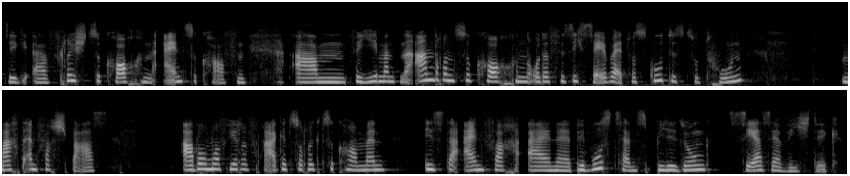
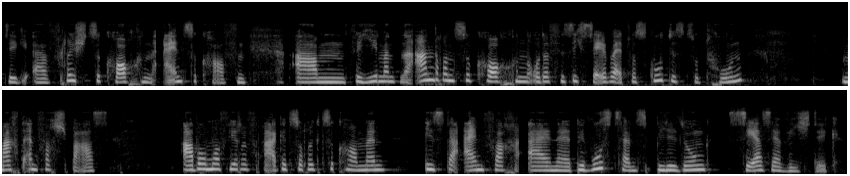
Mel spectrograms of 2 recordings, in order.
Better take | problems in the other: first | garbled, watery; badly; nothing above 7.5 kHz; slightly in the first

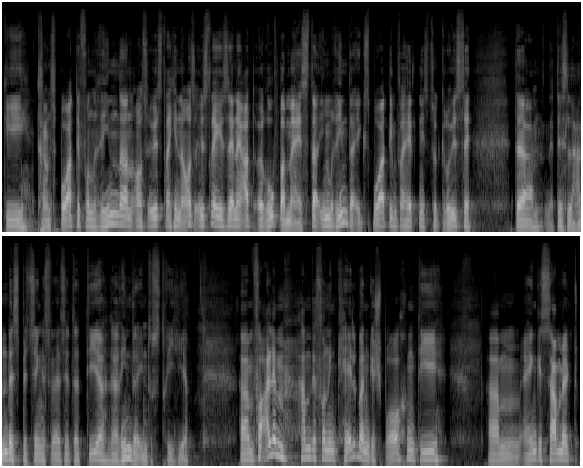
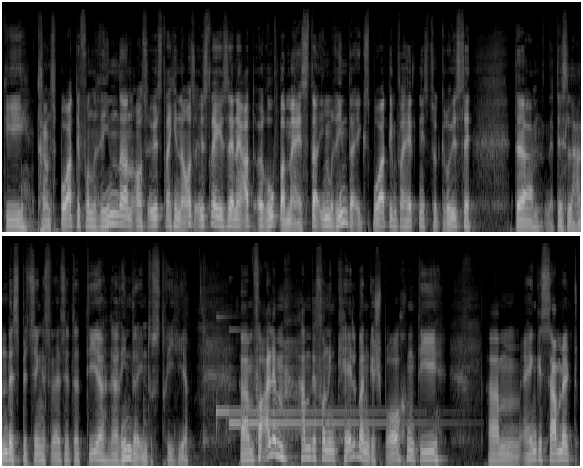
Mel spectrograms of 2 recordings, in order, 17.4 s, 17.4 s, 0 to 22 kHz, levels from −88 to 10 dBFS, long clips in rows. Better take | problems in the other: first | doorbell; noticeable; from 12 to 15 s; peak 7 dB below the speech

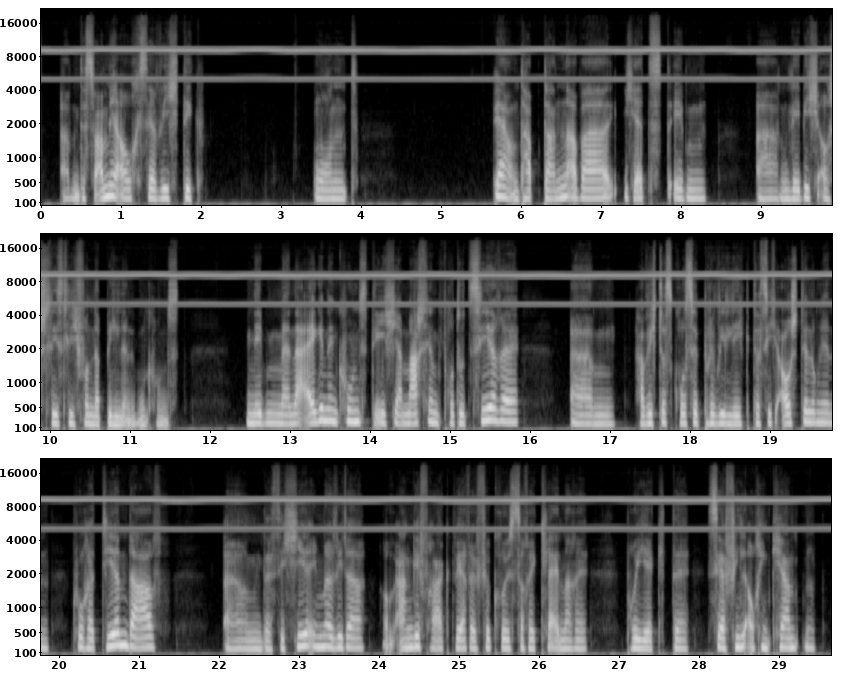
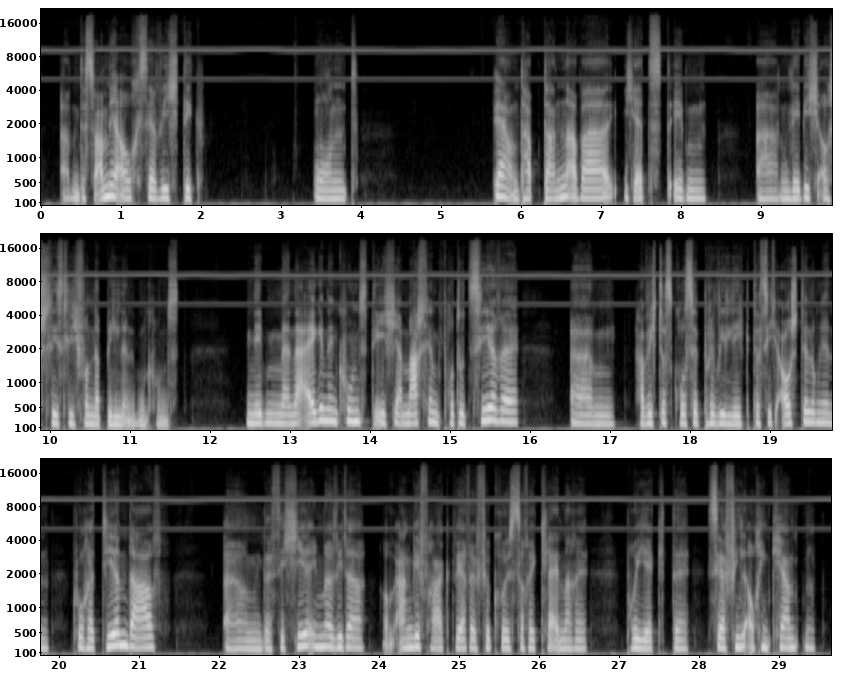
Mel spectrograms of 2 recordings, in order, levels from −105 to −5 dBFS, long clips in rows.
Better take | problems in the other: second | high-pitched whine; loud; throughout; 9 kHz, 8 dB below the speech; faint in the second

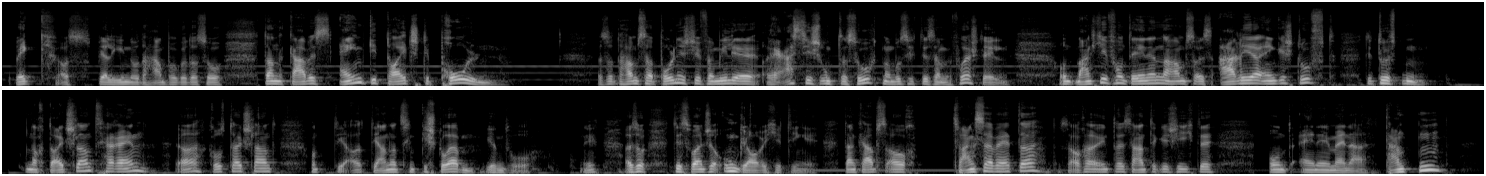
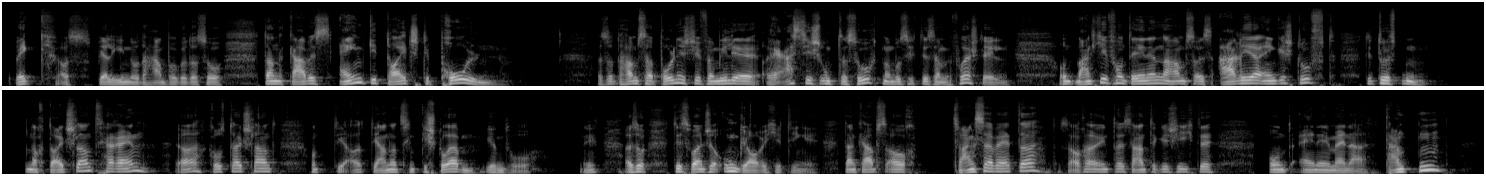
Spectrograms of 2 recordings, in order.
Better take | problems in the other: second | background music; faint; throughout; 30 dB below the speech

